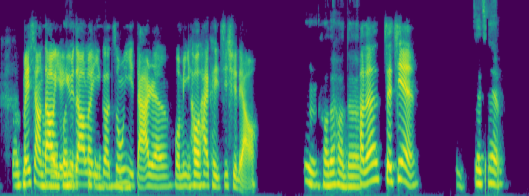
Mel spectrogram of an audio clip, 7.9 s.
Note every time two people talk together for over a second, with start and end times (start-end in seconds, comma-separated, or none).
0.6-2.0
